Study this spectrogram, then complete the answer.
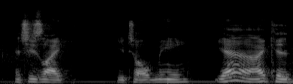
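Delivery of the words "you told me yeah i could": soft, perfectly calm voice. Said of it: "she's super calm".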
